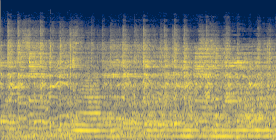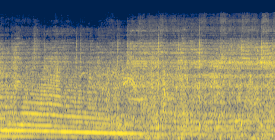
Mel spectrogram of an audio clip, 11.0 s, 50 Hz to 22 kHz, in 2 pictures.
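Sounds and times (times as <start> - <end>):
music: 0.0 - 11.0
propeller airplane droning: 0.0 - 11.0.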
